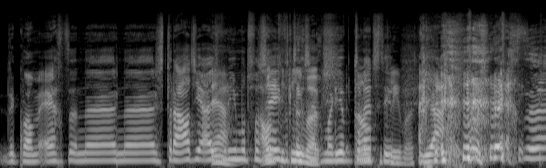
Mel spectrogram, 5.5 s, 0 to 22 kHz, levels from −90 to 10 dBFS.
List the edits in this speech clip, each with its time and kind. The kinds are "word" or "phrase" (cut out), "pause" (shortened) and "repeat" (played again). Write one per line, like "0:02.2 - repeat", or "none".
0:01.2 - repeat
0:04.2 - word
